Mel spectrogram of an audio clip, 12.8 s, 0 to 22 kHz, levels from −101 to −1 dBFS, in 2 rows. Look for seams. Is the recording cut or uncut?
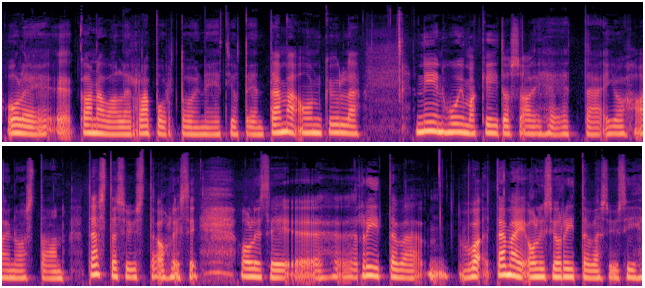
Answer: uncut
